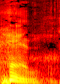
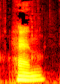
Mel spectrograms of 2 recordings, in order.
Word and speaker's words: 한: 제목이 헨이에요. 헨. 한 H A N. – 음. 네. – 왜냐하면 거기 주인공들은 그 단어를 한이라고 읽거든요.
